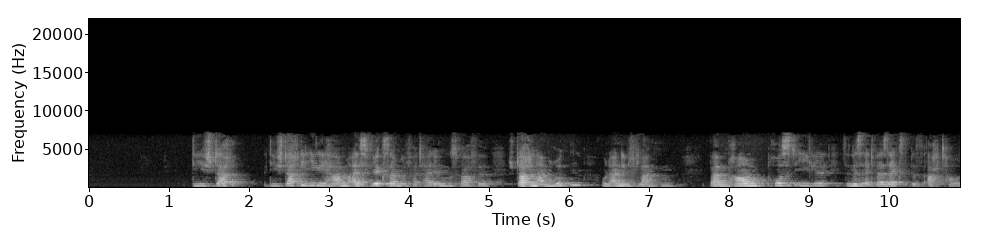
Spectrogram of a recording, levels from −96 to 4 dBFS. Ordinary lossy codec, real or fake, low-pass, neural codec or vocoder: MP3, 48 kbps; real; 7.2 kHz; none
